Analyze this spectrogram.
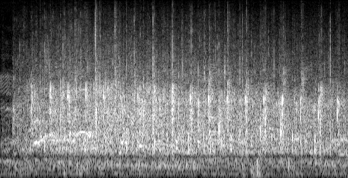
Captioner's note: audience applauds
